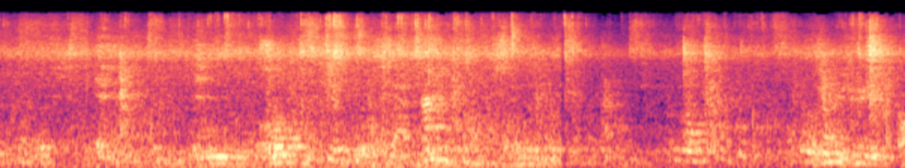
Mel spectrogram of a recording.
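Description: Several women chatter nearby.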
